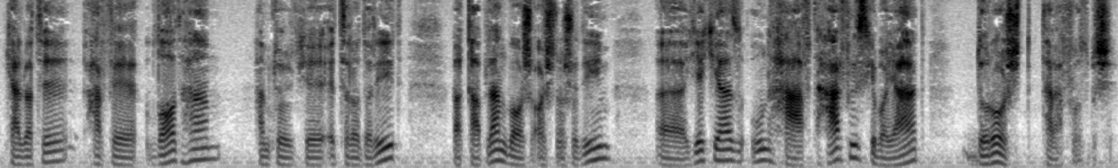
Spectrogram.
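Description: Guy teaching a pronunciation class, kinda low and breathy, slow careful demo of every sound. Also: animated, a bit bright. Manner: patient, deliberate, demonstrates sounds slowly. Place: classroom with pupils.

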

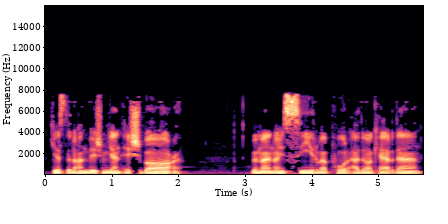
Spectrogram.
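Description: A man calmly explaining Quran recitation rules step by step, reciting each example slowly and repeating it. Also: fairly low pitch, highs cut off.

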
